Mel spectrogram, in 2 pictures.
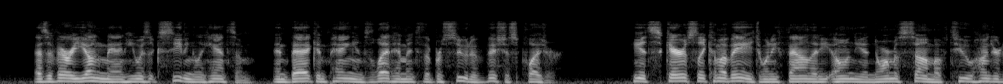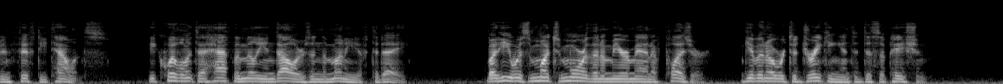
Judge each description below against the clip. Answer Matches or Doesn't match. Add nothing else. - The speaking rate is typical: Doesn't match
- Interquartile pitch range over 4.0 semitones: Doesn't match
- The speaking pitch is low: Matches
